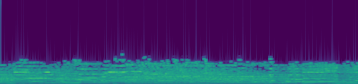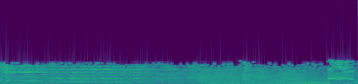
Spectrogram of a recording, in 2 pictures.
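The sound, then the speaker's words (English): Heavy truck engines rumble and rev steadily throughout at a shipping department loading dock, where goods are loaded onto the trucks as they come in, their pitch rising and falling near the end, with a busy, muffled, loading-yard clatter around them. “Stuff loaded on the trucks as fast as they come in.”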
